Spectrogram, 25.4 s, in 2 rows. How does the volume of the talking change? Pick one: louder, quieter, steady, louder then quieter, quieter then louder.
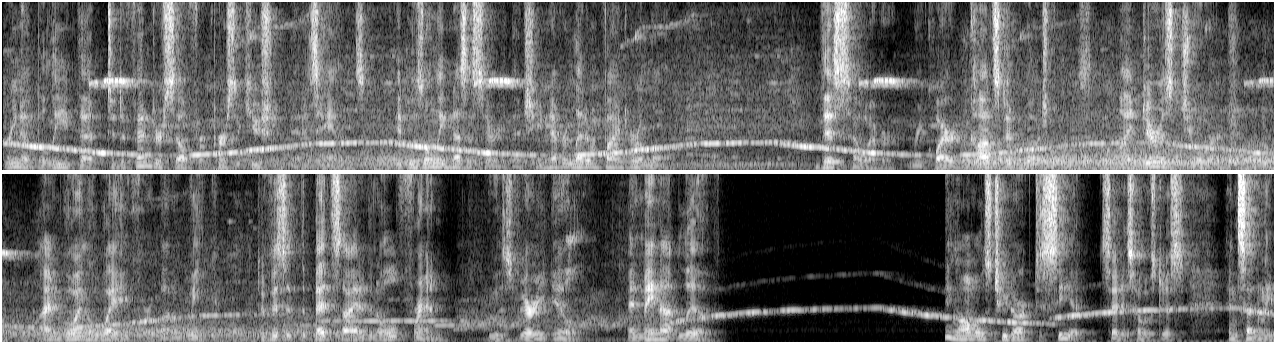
steady.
